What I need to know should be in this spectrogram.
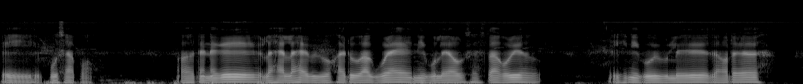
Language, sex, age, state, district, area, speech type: Assamese, male, 45-60, Assam, Charaideo, rural, spontaneous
